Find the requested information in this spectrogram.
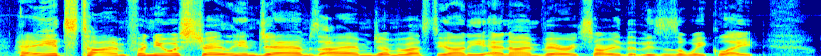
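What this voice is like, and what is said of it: Sick-sounding voice. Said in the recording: “If you can't tell by my voice, I have been sick”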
